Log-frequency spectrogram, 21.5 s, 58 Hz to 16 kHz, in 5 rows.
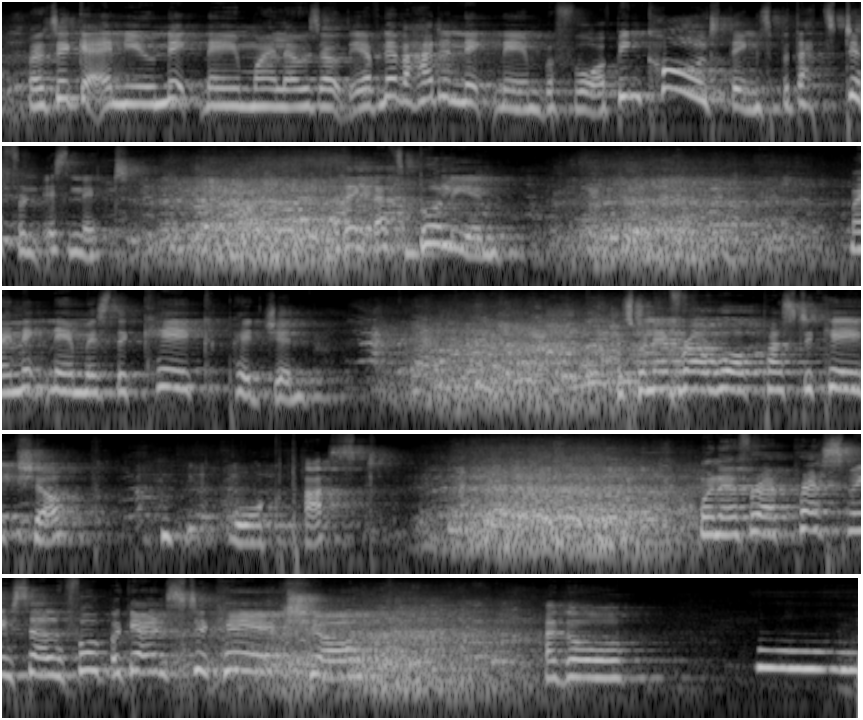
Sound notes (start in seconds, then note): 7.2 audience laughing; 13.6 chuckles; 14.9 audience laughing; 20.2 coos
